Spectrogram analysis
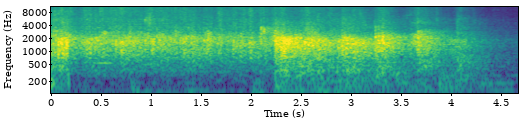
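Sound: audience round of applause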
